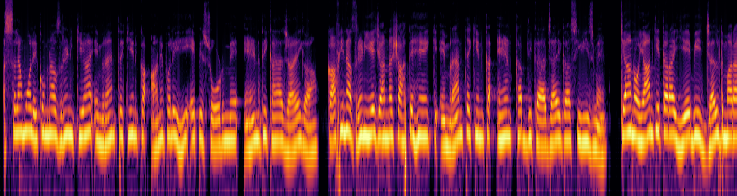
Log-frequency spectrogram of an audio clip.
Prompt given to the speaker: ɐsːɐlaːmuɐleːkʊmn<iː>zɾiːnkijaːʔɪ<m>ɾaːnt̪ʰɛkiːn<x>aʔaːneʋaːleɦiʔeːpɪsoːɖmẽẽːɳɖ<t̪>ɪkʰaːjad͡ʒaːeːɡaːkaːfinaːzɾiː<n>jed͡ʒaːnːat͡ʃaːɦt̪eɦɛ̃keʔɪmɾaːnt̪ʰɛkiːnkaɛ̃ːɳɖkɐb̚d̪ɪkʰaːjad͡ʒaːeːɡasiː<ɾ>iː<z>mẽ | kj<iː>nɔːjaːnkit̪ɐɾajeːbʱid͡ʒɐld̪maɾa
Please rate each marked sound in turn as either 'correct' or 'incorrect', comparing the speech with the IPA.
incorrect: aː, correct, incorrect: k, incorrect: d̪, correct, correct, correct, incorrect: aː

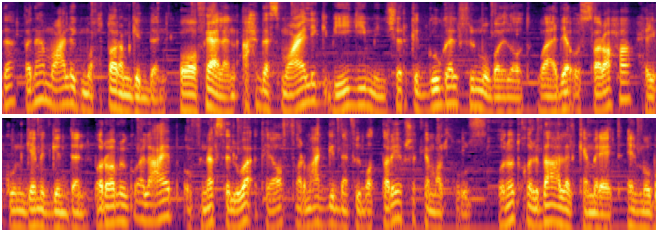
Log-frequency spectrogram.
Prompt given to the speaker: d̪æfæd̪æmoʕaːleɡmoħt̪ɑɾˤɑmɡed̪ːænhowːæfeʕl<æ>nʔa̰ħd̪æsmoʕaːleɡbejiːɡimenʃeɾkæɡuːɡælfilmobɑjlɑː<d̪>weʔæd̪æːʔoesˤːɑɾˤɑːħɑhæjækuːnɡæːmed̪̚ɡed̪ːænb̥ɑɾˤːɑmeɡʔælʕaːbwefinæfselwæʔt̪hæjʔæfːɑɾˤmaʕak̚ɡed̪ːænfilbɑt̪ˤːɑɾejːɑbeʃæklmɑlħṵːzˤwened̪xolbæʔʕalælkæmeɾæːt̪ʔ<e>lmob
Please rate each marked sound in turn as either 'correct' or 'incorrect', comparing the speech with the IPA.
correct, incorrect: t̪, correct

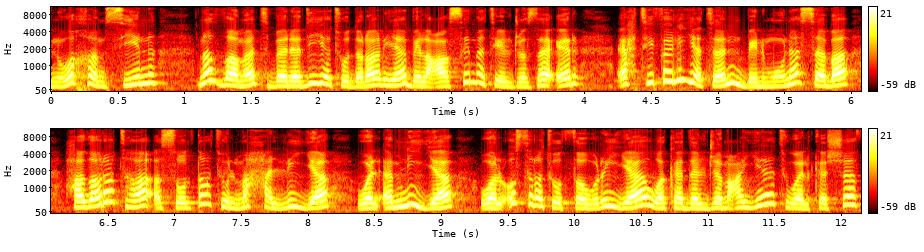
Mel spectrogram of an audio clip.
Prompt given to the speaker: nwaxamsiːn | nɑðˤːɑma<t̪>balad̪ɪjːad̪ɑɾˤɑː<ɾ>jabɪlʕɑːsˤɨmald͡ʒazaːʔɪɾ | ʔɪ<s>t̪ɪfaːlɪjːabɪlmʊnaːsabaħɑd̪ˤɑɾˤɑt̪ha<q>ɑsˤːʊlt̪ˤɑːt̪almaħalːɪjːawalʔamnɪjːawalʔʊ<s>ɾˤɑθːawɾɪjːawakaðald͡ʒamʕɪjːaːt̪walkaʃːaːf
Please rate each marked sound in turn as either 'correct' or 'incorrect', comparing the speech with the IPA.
correct, correct, incorrect: ħ, incorrect: ʔ, correct

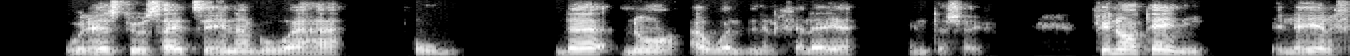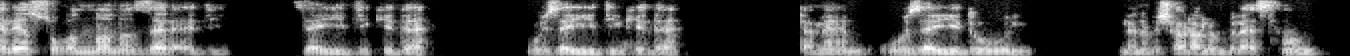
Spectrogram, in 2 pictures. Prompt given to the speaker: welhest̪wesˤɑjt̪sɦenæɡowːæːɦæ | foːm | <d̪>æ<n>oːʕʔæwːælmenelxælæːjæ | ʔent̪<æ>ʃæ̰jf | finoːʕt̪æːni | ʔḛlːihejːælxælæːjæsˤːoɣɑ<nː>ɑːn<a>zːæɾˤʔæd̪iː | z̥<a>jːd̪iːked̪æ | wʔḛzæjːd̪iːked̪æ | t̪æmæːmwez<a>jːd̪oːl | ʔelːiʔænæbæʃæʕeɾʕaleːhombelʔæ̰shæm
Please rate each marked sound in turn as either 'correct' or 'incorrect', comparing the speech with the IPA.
correct, correct, correct, correct, incorrect: ɑ, incorrect: æ, incorrect: æ

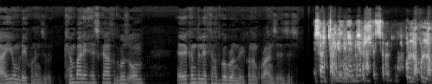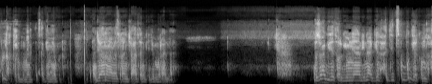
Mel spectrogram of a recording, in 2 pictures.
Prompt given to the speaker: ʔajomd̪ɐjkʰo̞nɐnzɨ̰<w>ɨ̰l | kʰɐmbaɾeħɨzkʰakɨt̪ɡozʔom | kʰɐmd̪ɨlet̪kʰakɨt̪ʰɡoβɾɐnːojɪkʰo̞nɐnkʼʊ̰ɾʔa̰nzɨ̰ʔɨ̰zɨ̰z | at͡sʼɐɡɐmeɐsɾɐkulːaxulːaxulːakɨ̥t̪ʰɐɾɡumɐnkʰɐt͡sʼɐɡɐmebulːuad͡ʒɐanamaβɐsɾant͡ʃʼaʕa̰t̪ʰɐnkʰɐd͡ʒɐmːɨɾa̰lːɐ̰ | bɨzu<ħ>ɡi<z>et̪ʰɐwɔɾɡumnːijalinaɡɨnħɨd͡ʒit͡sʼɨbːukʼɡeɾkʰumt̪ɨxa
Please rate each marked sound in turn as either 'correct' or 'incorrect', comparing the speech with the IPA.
incorrect: β, correct, correct

